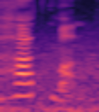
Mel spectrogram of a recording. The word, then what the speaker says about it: Hartmann: If she is from Germany, it would be Krista Hartmann.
